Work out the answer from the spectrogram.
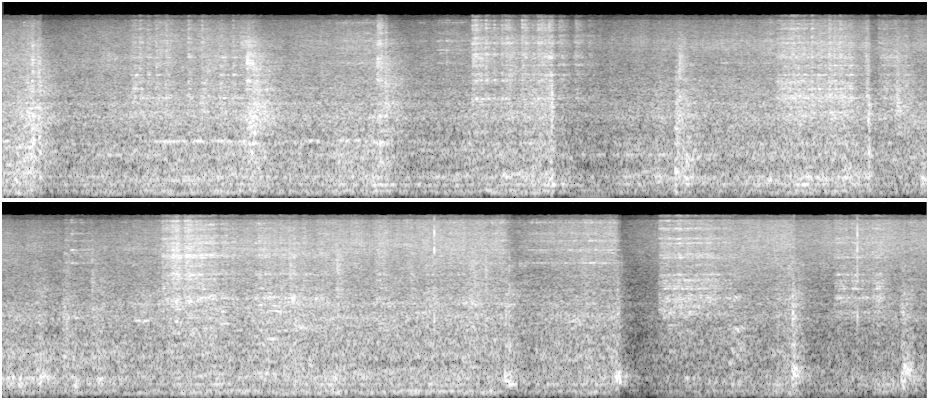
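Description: Indian Railways passenger coaches rolling slowly out of the station: a steady rumble of steel wheels, with irregular clicks as they cross rail joints and points.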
